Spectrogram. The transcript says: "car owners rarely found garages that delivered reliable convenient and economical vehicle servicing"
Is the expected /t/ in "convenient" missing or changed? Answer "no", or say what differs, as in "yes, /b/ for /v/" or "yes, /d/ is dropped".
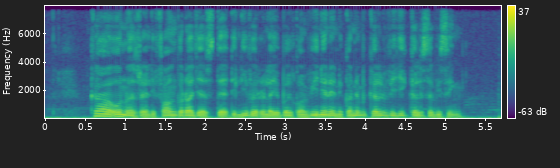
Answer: yes, /t/ is dropped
